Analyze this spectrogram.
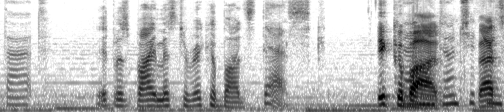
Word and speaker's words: Ichabod: Ichabod's desk.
